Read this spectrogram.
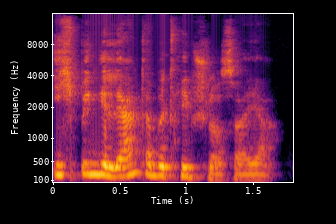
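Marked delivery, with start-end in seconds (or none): none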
